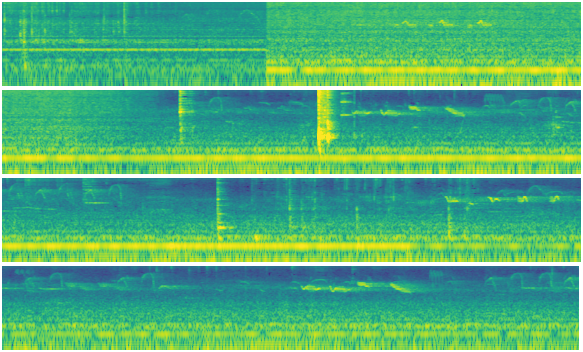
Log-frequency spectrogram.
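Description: Prawns roasting in a clay pot give a steady sizzling hiss for several seconds, which then dies away. A single sharp knock comes about eleven seconds in, and small birds chirp in short repeated calls in the background throughout.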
